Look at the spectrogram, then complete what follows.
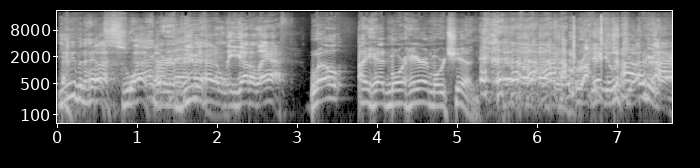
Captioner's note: laughter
